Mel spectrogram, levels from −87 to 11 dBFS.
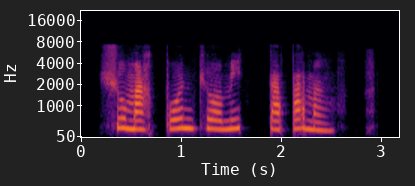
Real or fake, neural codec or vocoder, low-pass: fake; codec, 16 kHz in and 24 kHz out, 1 kbps, XY-Tokenizer; 7.2 kHz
